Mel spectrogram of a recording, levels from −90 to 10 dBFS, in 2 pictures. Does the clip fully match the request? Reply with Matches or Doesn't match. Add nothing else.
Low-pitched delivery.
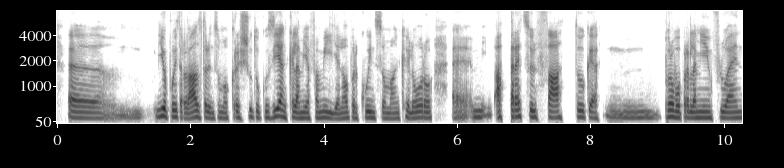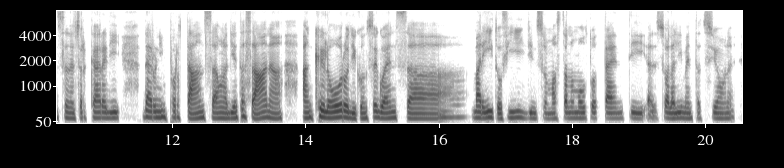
Doesn't match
